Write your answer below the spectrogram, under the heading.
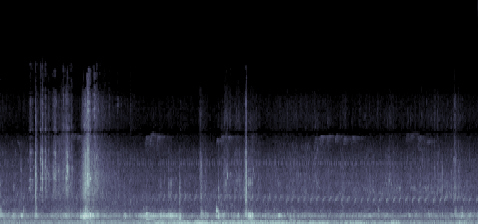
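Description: Outdoor noise on a small aluminium fishing boat on a lake: a low rumble of wind and water, a few sharp clicks, and a faint fast ticking in the middle, while a buzzbait is being retrieved.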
